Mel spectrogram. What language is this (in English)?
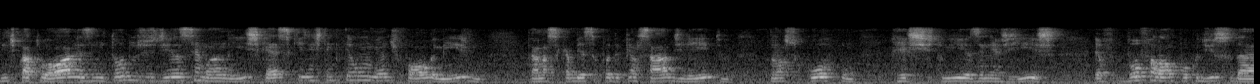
Portuguese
